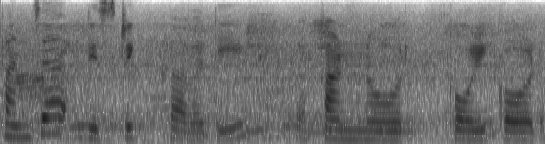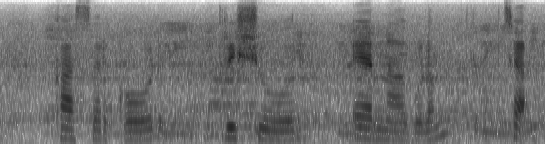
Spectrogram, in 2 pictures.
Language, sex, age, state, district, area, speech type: Sanskrit, female, 18-30, Kerala, Kozhikode, rural, spontaneous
